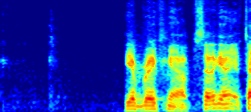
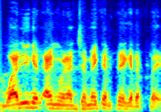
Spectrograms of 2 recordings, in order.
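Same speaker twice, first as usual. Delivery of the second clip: ordinary talk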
